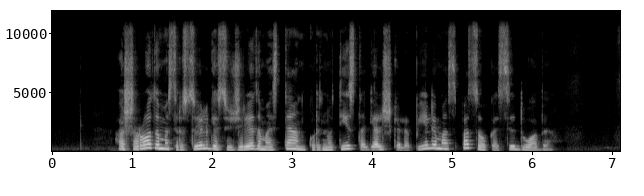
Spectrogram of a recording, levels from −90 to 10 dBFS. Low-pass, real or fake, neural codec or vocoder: 10.8 kHz; real; none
